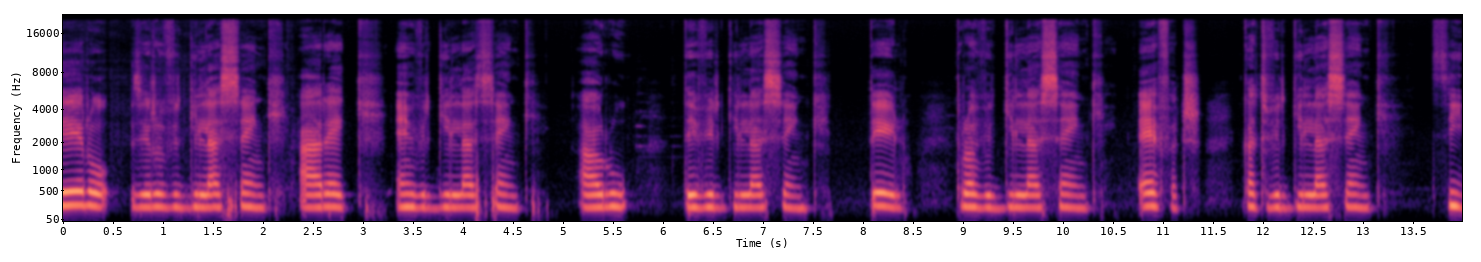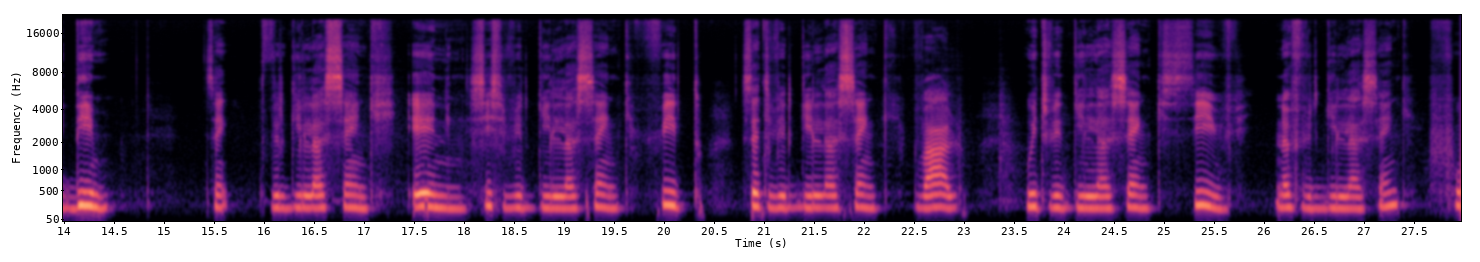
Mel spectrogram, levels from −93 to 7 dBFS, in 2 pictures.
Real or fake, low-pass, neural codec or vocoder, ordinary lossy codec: real; none; none; none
